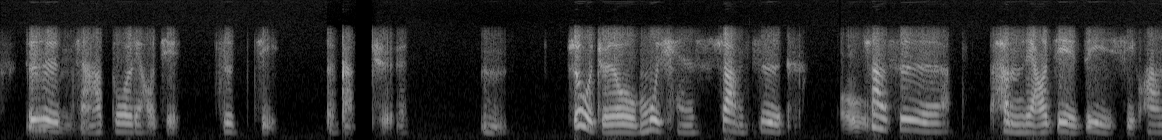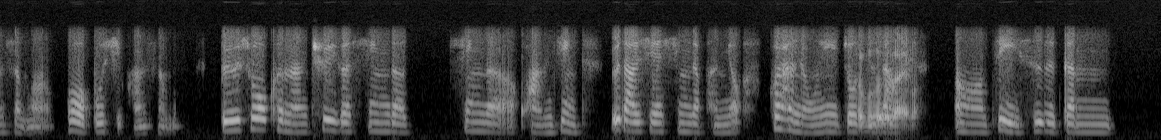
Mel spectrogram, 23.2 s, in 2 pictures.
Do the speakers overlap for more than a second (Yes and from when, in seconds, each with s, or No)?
No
